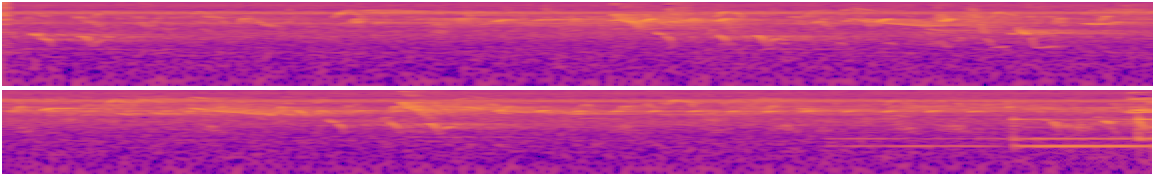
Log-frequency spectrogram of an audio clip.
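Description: Small birds chirping and calling: quick high sweeping notes and a fast trill over a faint background hiss. A low held music tone comes in near the end.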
